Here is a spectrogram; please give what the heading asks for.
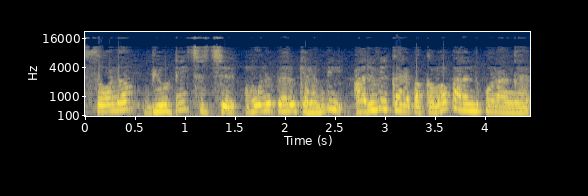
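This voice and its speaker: A woman's voice: high-pitched, darkish tone. A woman narrating a children's cartoon story in a plain storytelling way.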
